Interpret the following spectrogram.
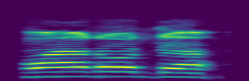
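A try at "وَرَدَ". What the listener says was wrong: bukan do bukan do da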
